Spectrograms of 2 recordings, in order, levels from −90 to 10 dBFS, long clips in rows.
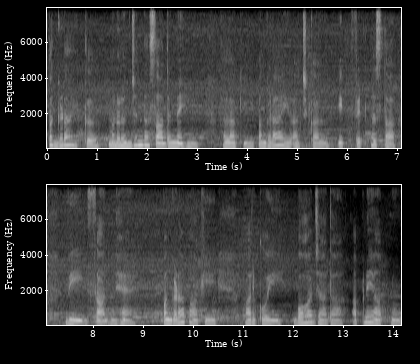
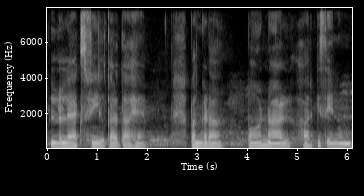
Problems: continuous background conversations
